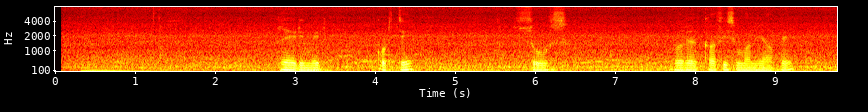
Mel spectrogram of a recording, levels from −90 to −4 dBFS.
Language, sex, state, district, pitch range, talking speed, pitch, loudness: Hindi, male, Punjab, Pathankot, 100-115 Hz, 55 wpm, 105 Hz, -20 LUFS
